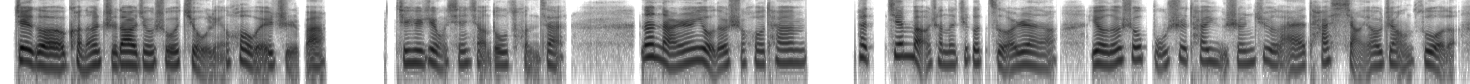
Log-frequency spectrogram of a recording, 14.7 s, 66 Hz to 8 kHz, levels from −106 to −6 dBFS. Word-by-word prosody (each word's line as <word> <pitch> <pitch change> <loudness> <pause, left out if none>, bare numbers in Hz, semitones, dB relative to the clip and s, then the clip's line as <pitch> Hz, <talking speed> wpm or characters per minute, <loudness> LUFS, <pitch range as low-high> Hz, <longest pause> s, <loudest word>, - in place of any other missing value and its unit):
这 250 -3 +10
个 180 -4 +6
可 - - 0
能 195 +6 +1
直 205 - 0
到 210 -1 +7
就 200 0 0
说 205 - 0
90 215 - -2
后 - - 0
为 - - 0
止 - - -4
吧， - - +2 0.7
其 225 0 0
实 230 0 +3
这 235 - +2
种 210 - -2
现 215 +1 -4
象 235 - -5
都 205 - -2
存 - - -11
在。 - - -3 0.8
那 315 +1 +8
男 240 -11 +3
人 235 +5 +2
有 255 - +3
的 195 - 0
时 230 - -4
候 220 -1 -5
他 230 0 -2 0.6
他 300 -2 +3 0.2
肩 330 -1 +2
膀 205 - +2
上 225 -1 -5
的 205 0 -5
这 250 +4 -9
个 230 -3 -1
责 - - -4
任 205 0 +2
啊， - - -8 0.4
有 215 -1 +4
的 220 +5 +1
时 275 - -4
候 270 - +2
不 270 -8 -10
是 255 +3 -4
他 245 - -4
与 240 -1 -8
生 220 +1 -5
俱 245 -1 -5
来， 195 -2 -3
他 230 +3 -2
想 - - -3
要 195 +2 -3
这 220 +1 -3
样 - - -7
做 225 -4 -1
的， - - -10
225 Hz, 235 characters per minute, -25 LUFS, 205-245 Hz, 0.8 s, 这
